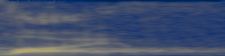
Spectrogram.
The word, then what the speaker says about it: Ly: story about my father most people call him even though our last name is pronounced ly it's just one of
